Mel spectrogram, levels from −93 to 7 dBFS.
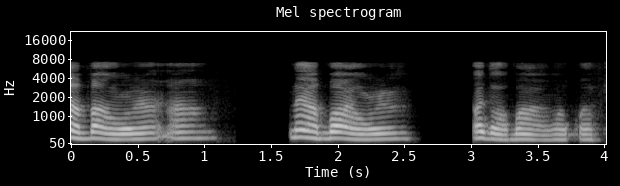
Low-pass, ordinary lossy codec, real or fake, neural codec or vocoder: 7.2 kHz; none; fake; codec, 16 kHz, 1 kbps, FunCodec, trained on Chinese and English, 50 frames a second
